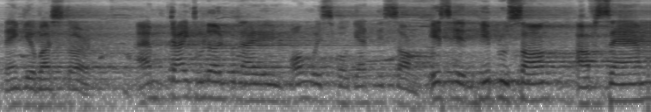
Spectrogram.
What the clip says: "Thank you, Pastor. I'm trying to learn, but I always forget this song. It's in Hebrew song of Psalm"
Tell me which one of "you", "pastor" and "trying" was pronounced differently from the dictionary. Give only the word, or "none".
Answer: pastor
